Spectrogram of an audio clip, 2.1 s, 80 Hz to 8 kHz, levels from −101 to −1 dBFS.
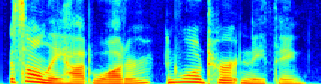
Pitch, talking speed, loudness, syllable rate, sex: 225 Hz, 225 wpm, -17 LUFS, 6.4 syllables/s, female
